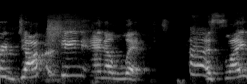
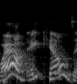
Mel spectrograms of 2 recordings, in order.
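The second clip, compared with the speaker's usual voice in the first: normal talking voice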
